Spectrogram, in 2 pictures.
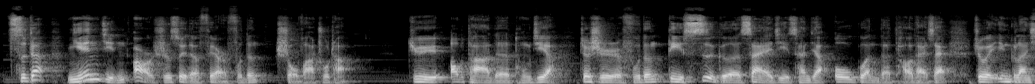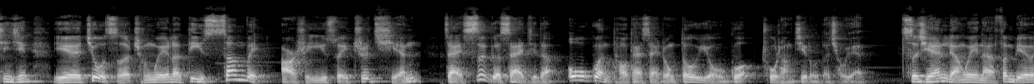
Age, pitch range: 50-69, 95-135 Hz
